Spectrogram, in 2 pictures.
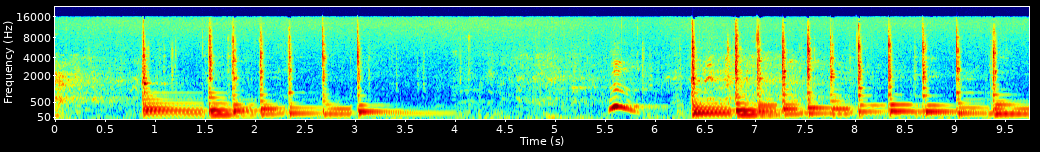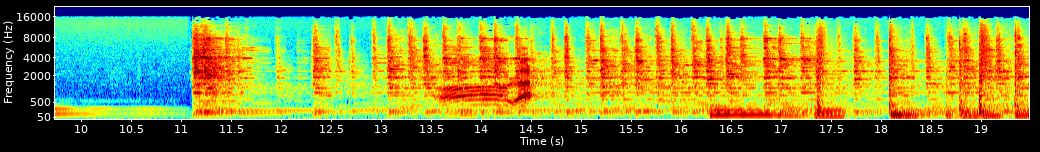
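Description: Live guitar solo: a run of single plucked notes that rings out and dies away, then a second run of notes. About eleven seconds in, the full band comes in with a dense, loud sound.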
